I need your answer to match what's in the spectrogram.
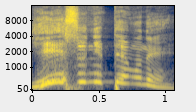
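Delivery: shrill, very loud, high-pitched furious outburst. Retelling how a pastor, his anger bursting, answered a young man: retelling a furious answer. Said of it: "분노를 쏟아보면서 대답을 했답니다".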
